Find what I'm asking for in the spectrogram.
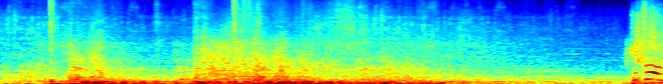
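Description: The Incendio fire spell is cast in Hogwarts Legacy, a dark underground catacomb setting, and answers with a rumbling, roaring burst of flame that swells, holds steadily for several seconds, then fades, ending in a brief bright chime.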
